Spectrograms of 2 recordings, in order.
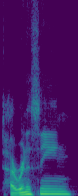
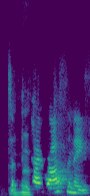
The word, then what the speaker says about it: tyrosinase: Is it tyrannosine? Tyrosinase, yeah. Tyrosinase.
